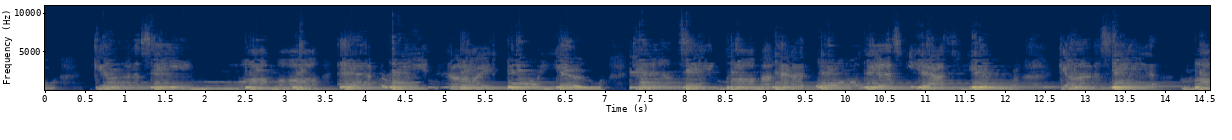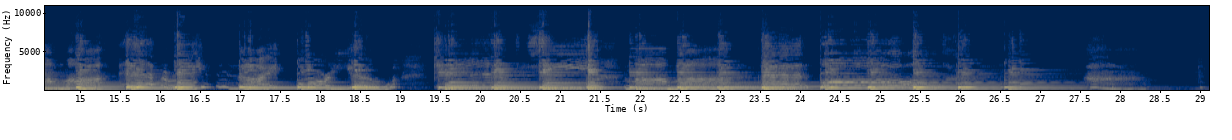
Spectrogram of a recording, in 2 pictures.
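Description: Ukulele strumming chords in a lively, even rhythm, an instrumental passage without singing. The playing breaks off briefly twice and dies away near the end.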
